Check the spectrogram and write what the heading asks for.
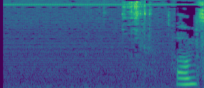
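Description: Bangles on a woman's wrists jangle briefly about a second and a half in as she brings her hands together. A woman's voice then starts 'Om' near the end, over a faint steady hiss.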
